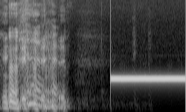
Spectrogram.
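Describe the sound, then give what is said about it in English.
A beeper gives a steady, loud, mid-pitched beep to start a phone call. The tone holds unbroken after a brief stretch of talk and a short pause. “And we started the call with a beep.”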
